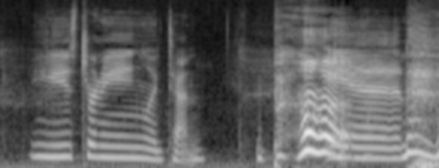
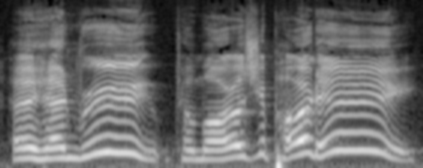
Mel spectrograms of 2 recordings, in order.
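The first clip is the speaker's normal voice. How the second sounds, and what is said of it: Imitates a football player's voice. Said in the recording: “My impression of a football player ... that was pretty good. That was pretty good.”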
